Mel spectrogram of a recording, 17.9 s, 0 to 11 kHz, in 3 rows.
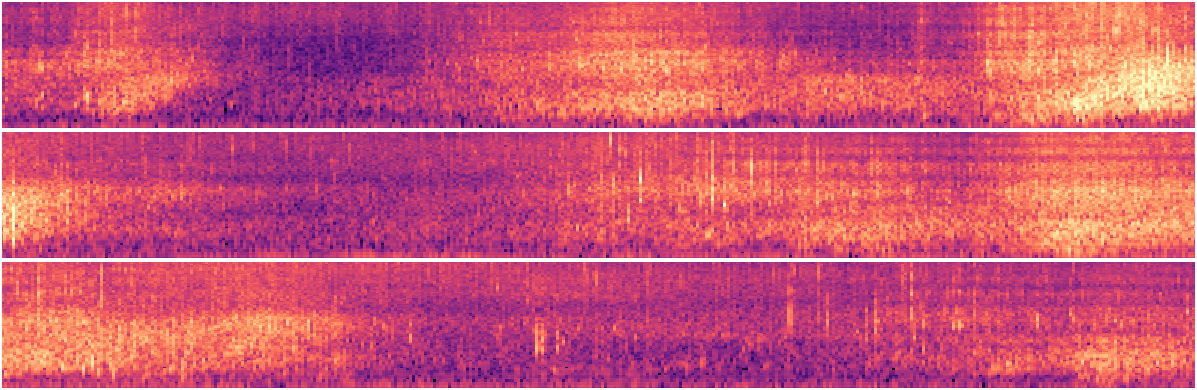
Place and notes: Sound of the sea, with waves lapping on the pebbles, at the quiet Criel beach during the low tide.
Criel-sur-Mer, France, November 2017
